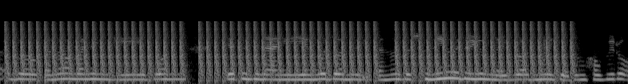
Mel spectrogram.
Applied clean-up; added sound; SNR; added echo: none; Gunshot, gunfire; 1 dB; none.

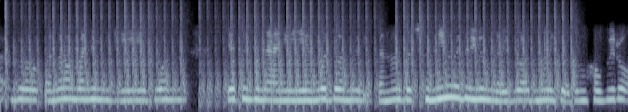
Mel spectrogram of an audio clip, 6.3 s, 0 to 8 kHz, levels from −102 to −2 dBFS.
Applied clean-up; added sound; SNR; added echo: neural mask model RNNoise.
